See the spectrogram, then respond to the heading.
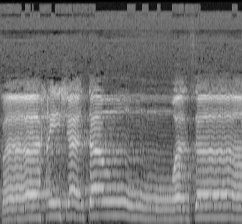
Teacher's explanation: dibacakan dengan idgham bi gunnah. Fahishatan masuk beserta dengung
